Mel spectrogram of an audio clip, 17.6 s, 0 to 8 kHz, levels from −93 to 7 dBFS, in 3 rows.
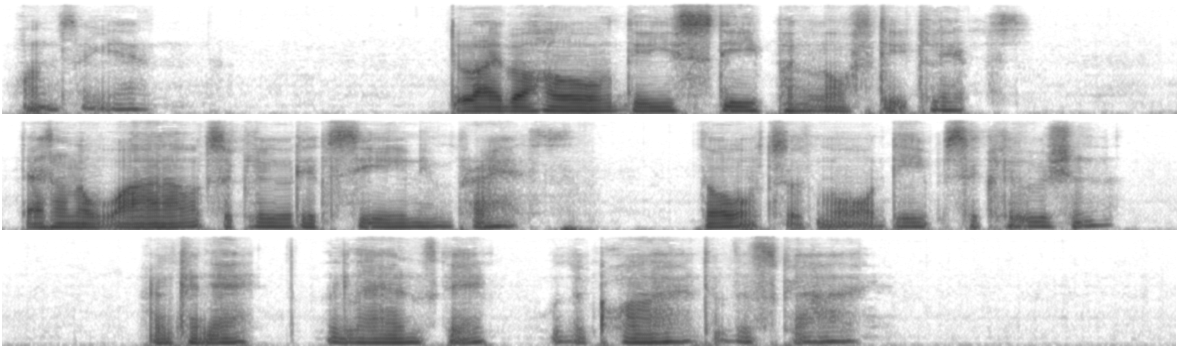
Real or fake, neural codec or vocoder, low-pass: fake; codec, 16 kHz in and 24 kHz out, 1.1 kbps, FireRedTTS-2 codec; 7.2 kHz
